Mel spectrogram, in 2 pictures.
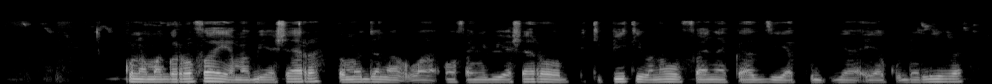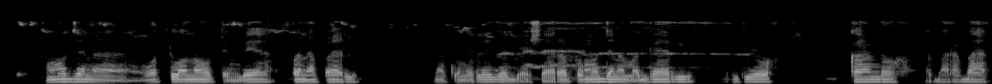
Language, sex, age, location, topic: Swahili, male, 18-24, Nakuru, government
